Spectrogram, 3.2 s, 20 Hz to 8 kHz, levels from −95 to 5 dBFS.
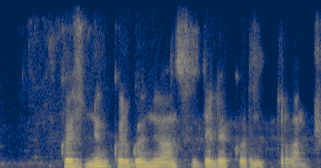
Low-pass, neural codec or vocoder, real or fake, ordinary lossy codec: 7.2 kHz; none; real; Opus, 16 kbps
